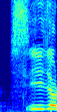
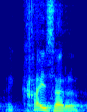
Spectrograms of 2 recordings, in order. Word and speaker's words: 카이사르: 중간에가 이사라는 이름이 들어갑니다이 원래는 이게 케사르 시저 그죠 영어로는 저라고 읽어요 카이사르 그래서 율리우스 카이사르 아우구스티누스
